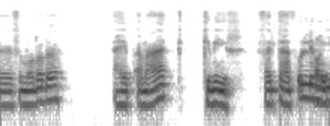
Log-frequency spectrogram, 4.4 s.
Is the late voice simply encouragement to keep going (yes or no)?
yes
